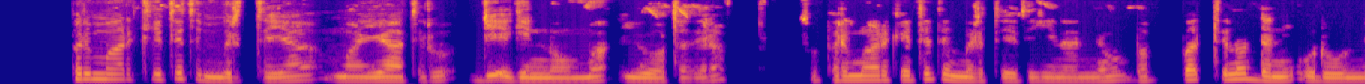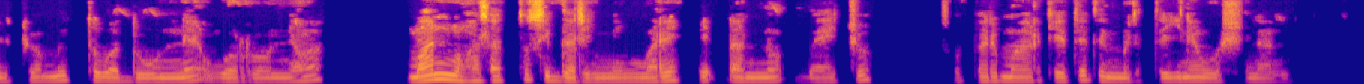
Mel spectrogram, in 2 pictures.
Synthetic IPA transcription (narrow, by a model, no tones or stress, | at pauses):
ss | ʊpːɛɾmaːɾkʰet̪ːɛt̪ɪmɪɾt̪ːɛjaːmɐjaːt̪ɪɾɔd̪ɪɛɡɪnːomːɐjo̞ːt̪ɐɡ̪ɛɾɐ | sʊpːɛɾmaːɾket̪ːɛt̪ɪmɪɾt̪ʰːet̪ɪjɪnɐnːɪhɔbɐb̥ɐt̪ʼːɪnɔd̪ɐnɪʔʊd̪uːnːɪt͡ʃːɔmɪt̪ːɔbɐd̪uːnːɛwɔrːoːnːɪhɐ | mɐnːʊɦɐsɐt̪ːɔsɪɡɐɾɪnːɪmɐɾɛhɪᶑːɐnːɔbɐjt͡ʃːɔ | sʊpːɛɾmaːɾket̪ːɛt̪ɪmɪɾt̪ːɛjɪnɛwɔʃɪnɐnːɛ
